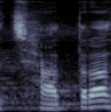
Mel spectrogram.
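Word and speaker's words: छात्राः: बच्चों, आपको याद होगा मैंने बताया था कि जब किसी भी शब्द के अंत में विसर्ग जुड़ जाता है तो उसका उच्चारण ह की तरह करते हैं। उसका उच्चारण कैसे करते हैं? ह की तरह करते हैं। इसलिए यहाँ छात्रा शब्द में विसर्ग जुड़ गया तो इसका उच्चारण करेंगे छात्रा।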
